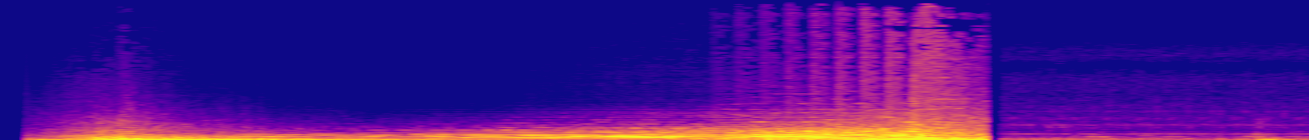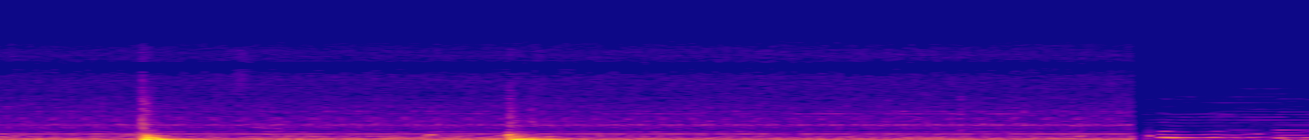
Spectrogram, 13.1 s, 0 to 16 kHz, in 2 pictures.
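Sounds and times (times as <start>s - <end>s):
car engine idling: 5.0s - 12.2s
dull knocks: 7.2s - 7.6s, 9.0s - 9.5s.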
